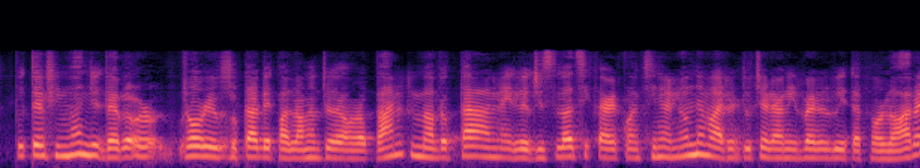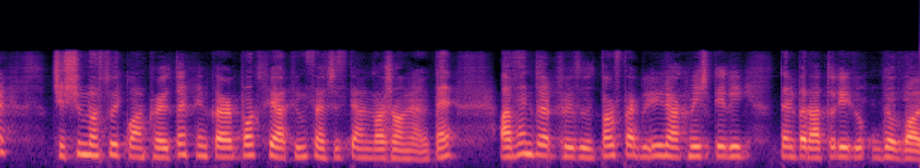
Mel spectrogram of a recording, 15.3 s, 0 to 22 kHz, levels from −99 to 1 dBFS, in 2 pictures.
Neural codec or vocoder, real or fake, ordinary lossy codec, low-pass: codec, 16 kHz, 0.5 kbps, FreqCodec, larger model; fake; none; 7.2 kHz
